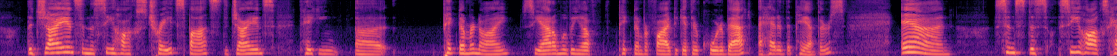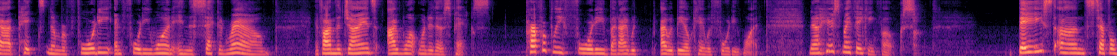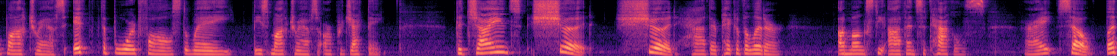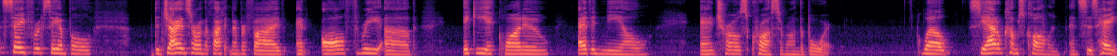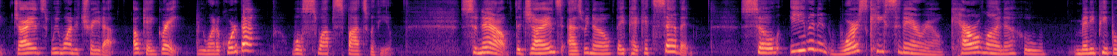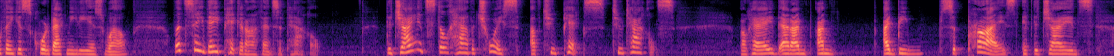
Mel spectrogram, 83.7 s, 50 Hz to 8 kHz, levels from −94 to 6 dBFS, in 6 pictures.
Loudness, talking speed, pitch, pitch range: -21 LUFS, 150 wpm, 205 Hz, 185-235 Hz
